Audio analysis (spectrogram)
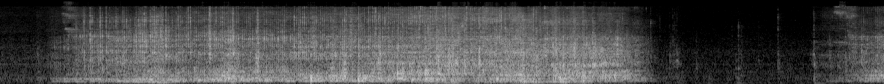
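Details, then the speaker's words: Hornby Dublo LNER tank model locomotive: small electric motor whirs steadily with light, even track clicking for about six seconds, then stops; a quiet, normal run. "not a lot was it really so watch this engine that wasn't a lot of noise either was it"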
